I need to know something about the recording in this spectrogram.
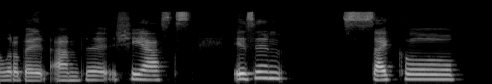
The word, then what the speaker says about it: cyanocobalamin: She asks, isn't cyanocobalamin, how do you say that word?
